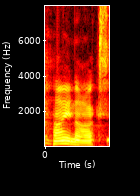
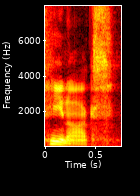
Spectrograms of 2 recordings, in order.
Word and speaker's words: Hinox: And instead everyone was like it's not Hinox, it's Henox. And after doing some research it seems like Henox probably is the technical correct way to say it.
